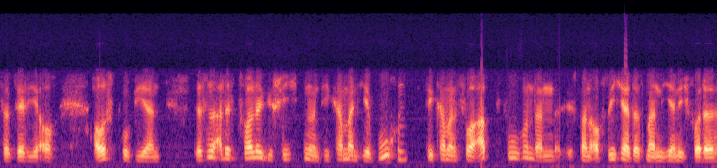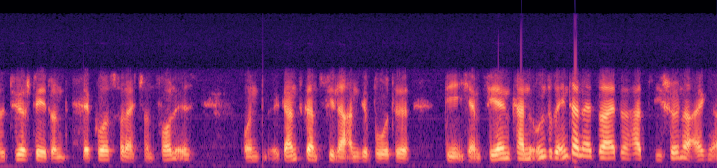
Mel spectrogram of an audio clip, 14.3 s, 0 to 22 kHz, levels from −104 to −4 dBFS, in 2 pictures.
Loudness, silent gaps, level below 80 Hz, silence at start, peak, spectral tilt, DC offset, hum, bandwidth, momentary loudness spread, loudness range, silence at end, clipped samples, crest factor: -19 LUFS; none; -66 dBFS; 0.05 s; 0 dBFS; -6 dB/octave; under 0.1%; 50 Hz at -75 dBFS; 6.6 kHz; 11 LU; 3 LU; 0 s; under 0.1%; 18 dB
